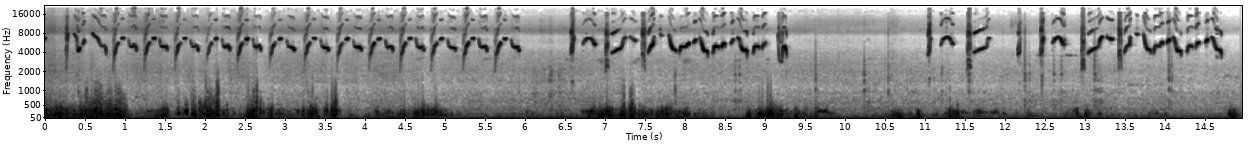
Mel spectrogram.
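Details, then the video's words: Ruby-cheeked sunbird in Indonesia giving a fast series of repeated high, looping whistles for several seconds, then jerkier clipped phrases and sharp ticks, over intermittent low thumps. "Kolibri Wulung Gacor Dorr Bocor Corr"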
